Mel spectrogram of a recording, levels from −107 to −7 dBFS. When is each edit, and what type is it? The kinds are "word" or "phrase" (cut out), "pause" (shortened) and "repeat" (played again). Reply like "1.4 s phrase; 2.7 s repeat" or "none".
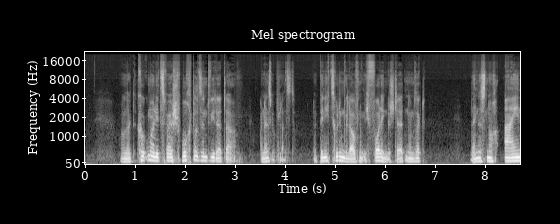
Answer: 1.0 s word; 3.3 s pause; 3.7 s phrase

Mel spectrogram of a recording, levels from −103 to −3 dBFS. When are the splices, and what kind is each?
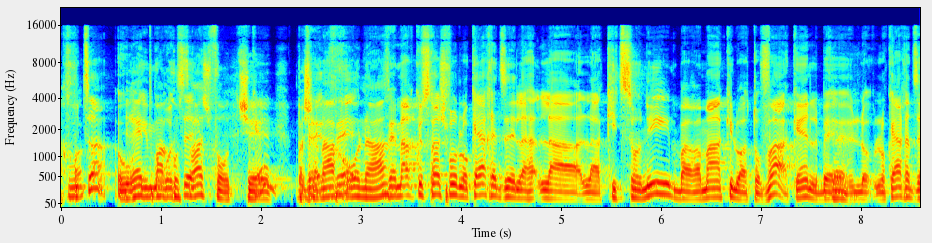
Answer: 6.1 s word

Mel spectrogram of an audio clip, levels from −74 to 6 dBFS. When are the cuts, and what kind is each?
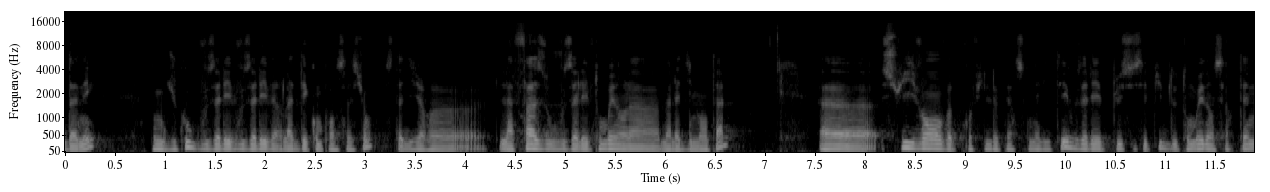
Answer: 1.7 s repeat; 4.3 s pause; 5.3 s word

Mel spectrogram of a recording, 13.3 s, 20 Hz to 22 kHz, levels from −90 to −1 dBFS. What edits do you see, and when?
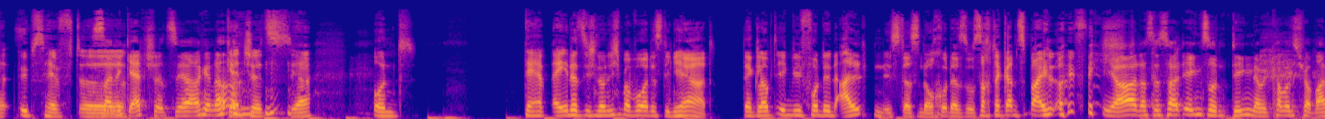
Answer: none

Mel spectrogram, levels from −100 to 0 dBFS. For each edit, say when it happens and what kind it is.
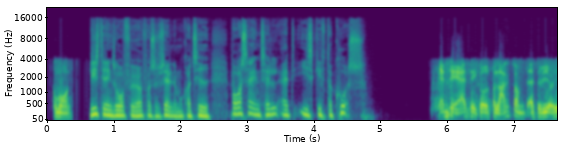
2.8 s word

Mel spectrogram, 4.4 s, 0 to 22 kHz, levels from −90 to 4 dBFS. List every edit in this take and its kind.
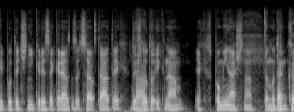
1.0 s word; 1.4 s phrase

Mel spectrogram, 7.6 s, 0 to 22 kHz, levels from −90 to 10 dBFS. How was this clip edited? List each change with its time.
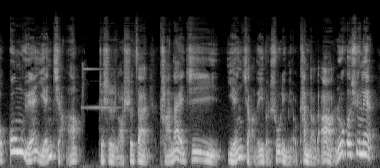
none

